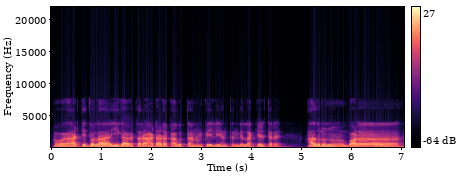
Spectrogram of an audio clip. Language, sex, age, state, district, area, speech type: Kannada, male, 18-30, Karnataka, Chitradurga, rural, spontaneous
